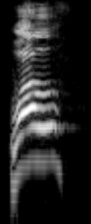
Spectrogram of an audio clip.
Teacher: Wal, ujung lidah, langit-langit depan.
